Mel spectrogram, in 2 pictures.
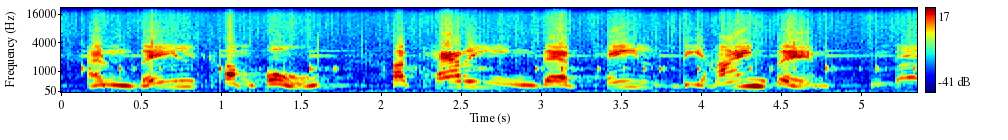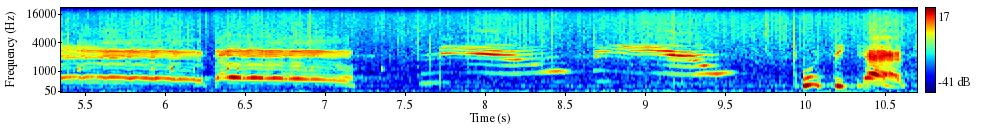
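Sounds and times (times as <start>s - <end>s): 
speech: 0.2s - 5.6s, 10.0s - 10.6s
cat meowing: 6.6s - 9.7s.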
